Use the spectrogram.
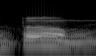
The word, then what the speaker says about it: Boom: The boom. It rhymes with Zoom.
